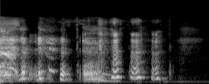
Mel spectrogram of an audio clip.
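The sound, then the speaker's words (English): Repeated coughing from a person who is sick, a rapid run of many harsh, choppy bursts in quick succession, fairly loud, ending in a short tail of quieter breath. “Maybe I was hanging out with you guys too much today as I start coughing.”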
